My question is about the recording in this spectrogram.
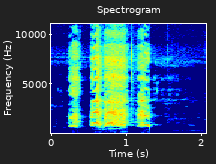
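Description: A rooster crowing once: a harsh call about a second long, broken into a short note, a long middle note and a short final note.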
